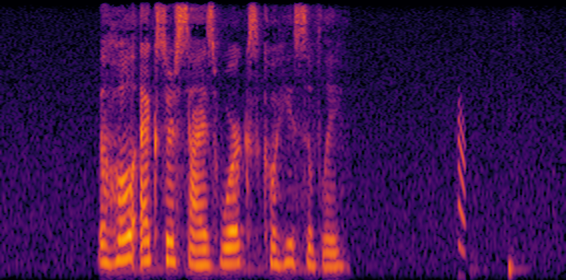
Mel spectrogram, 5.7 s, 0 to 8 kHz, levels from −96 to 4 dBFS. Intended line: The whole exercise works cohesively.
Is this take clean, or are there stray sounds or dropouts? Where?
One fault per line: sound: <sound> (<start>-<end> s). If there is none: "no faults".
sound: chirp (4.6-4.7 s)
